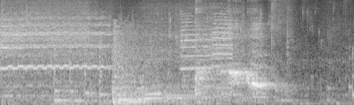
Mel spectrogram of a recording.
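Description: Water gushes from a tap with a steady rushing flow, overlaid by a whining, tonal squeal from the pipes that shifts pitch before the stream tapers off near the end.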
